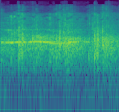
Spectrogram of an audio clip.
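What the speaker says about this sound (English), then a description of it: "Let's have a round of applause for Robin" A comedy gig audience gives a brief burst of applause, a loud, dense, unbroken wash of clapping lasting under a second.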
